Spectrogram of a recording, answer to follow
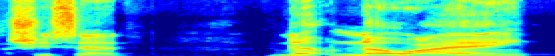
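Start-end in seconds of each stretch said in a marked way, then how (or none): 1.3-2.7 earnest, slightly louder protest. Acted. Lenny protesting to Curly's wife, earnest. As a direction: insist on it sincerely. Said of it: "Lenny explained earnestly".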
